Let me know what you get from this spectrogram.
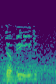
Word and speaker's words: David: James is a Panama native, and I believe the hometown would be pronounced David. Looks like David. That's how it is spelled.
